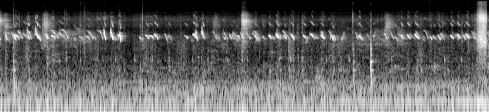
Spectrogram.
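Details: Several chicks give a continuous stream of high, thin peeps at a lower volume, with occasional knocks and a brief scratchy noise at the end.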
